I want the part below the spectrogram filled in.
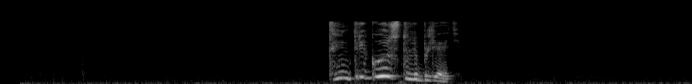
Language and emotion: Russian, angry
